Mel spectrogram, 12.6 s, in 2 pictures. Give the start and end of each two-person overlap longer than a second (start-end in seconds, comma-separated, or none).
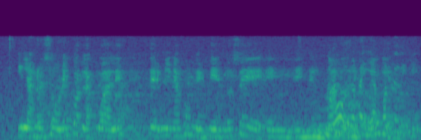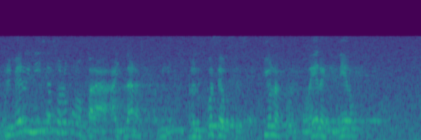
4.5-6.0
